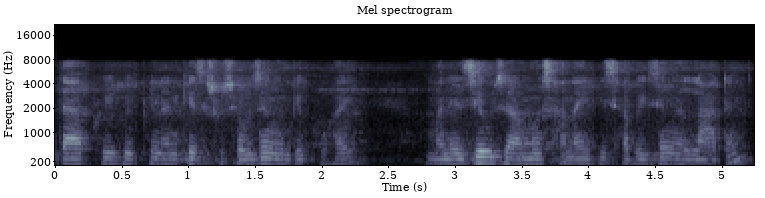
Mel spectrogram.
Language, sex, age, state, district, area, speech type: Bodo, female, 45-60, Assam, Udalguri, urban, spontaneous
